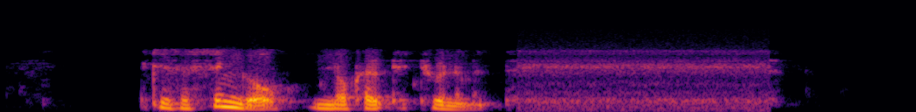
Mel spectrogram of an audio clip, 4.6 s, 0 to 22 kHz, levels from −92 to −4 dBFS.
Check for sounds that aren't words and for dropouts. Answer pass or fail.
pass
